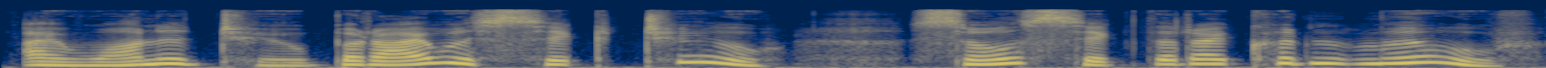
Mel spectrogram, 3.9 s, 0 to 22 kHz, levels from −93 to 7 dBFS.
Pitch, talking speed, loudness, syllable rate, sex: 245 Hz, 215 wpm, -15 LUFS, 4.4 syllables/s, female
